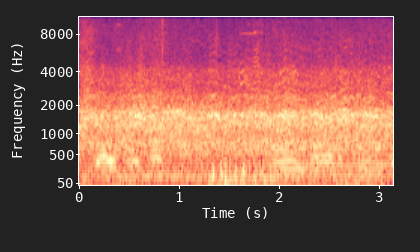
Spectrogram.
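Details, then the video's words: Migrating snow geese, around 100,000 together at Middle Creek wildlife refuge: two bursts of close, wavering nasal yelps rise above a thick, steady background of distant honking from the huge flock. "100,000 Birds in One Place - Snow Geese Migration Moment"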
